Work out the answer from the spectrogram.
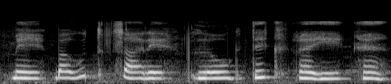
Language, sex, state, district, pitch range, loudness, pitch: Hindi, female, Uttar Pradesh, Hamirpur, 280-300 Hz, -14 LUFS, 285 Hz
